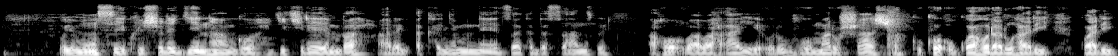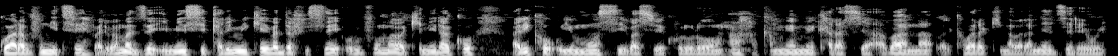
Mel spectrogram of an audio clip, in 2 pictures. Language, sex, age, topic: Rundi, male, 25-35, education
